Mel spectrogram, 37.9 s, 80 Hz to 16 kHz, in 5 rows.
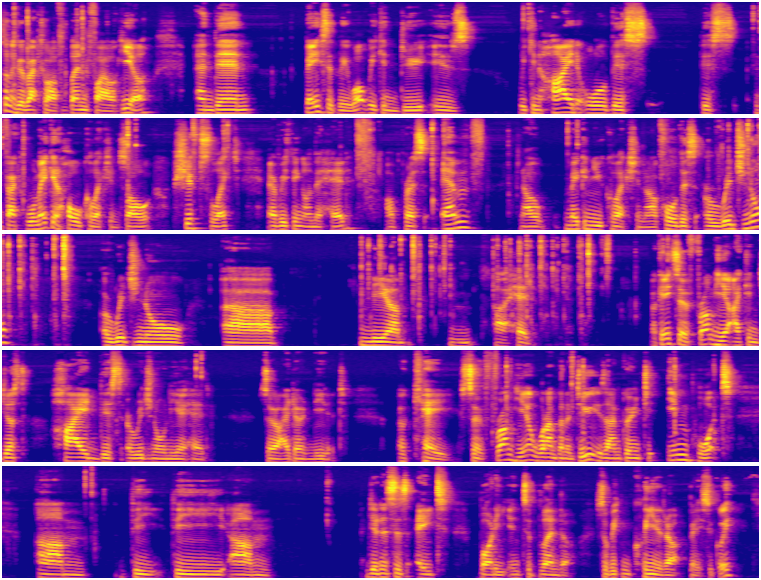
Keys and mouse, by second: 0.1 shift+middle click, 0.6 middle click, 5.0 click, 8.6 shift+click, 11.7 m, 20.1 BackSpace, 24.5 click, 27.6 shift+middle click, 28.3 middle click, 29.3 middle click, 31.0-37.8 drag.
